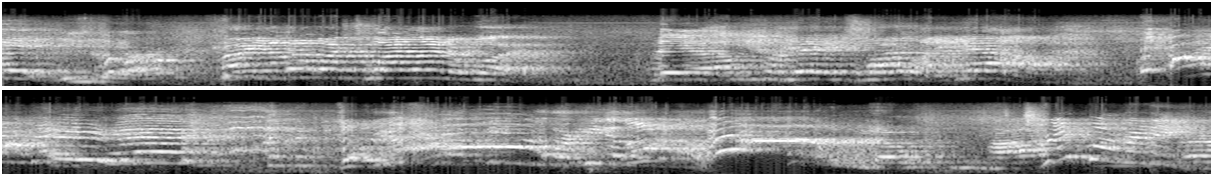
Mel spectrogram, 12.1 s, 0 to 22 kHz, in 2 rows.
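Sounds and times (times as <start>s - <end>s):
girls shrieking and talking: 4.7s - 12.0s.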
